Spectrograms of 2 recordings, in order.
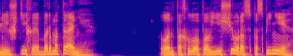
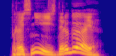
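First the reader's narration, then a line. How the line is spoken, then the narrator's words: Exclaiming. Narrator (Russian): воскликнул Грофилд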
